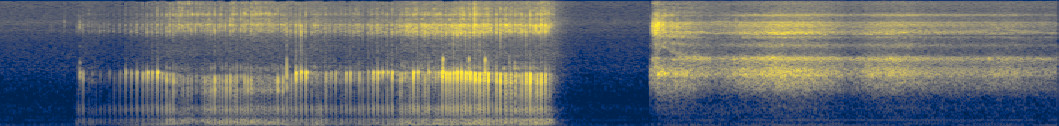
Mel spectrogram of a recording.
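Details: Boxer dog sleeping and snoring: a long, coarse, rattling snore on one breath, then a quieter breathy exhale.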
